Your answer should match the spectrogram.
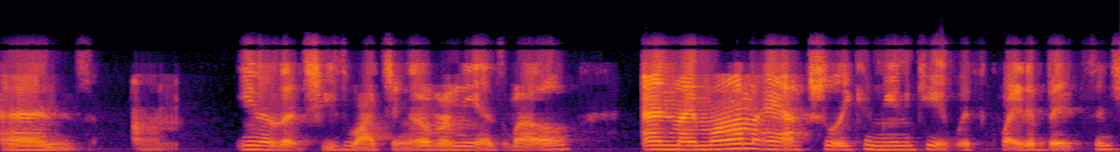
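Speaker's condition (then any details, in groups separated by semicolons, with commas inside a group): Cerebral palsy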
